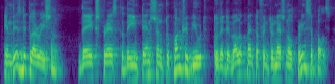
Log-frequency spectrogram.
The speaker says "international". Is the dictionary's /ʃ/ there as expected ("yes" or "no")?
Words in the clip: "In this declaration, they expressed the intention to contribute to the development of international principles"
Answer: yes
